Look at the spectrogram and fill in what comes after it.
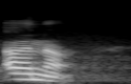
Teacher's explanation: اس الف کو نہیں پڑھنا صرف زبر پڑھنی ہے ٹھیک ہے انا نظیر مبین نون کے اوپر زبر ہے زیادہ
